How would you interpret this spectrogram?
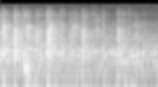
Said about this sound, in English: Clap to Jesus for her life. Amen. Praise God.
